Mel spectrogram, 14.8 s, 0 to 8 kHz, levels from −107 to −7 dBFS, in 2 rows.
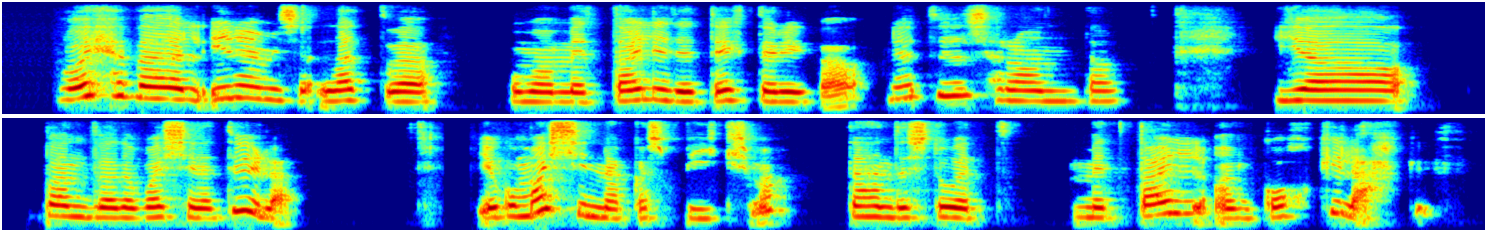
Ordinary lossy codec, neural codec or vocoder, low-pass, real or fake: none; none; 7.2 kHz; real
